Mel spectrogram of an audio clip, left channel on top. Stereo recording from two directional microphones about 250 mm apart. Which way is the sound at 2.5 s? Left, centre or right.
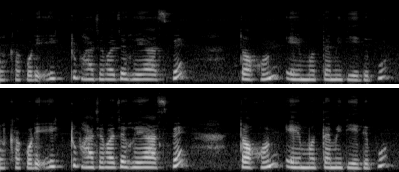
Right.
